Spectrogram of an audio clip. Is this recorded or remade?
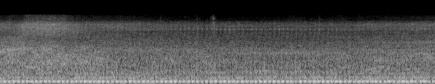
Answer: recorded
